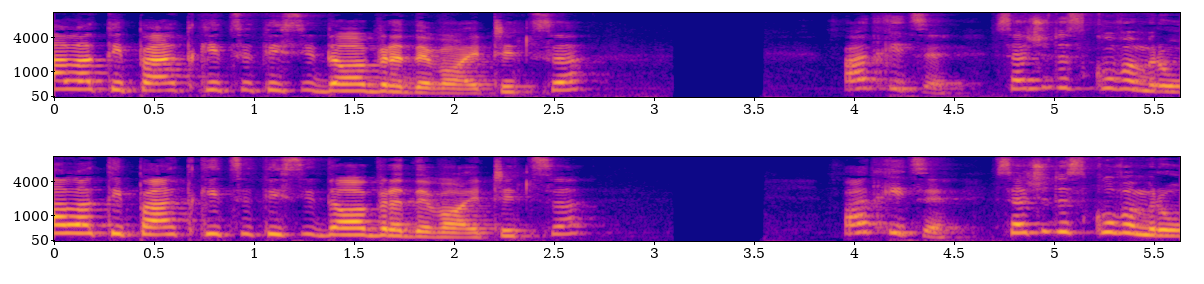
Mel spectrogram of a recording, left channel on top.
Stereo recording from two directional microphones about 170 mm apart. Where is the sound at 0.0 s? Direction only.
25° right (ahead or behind).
